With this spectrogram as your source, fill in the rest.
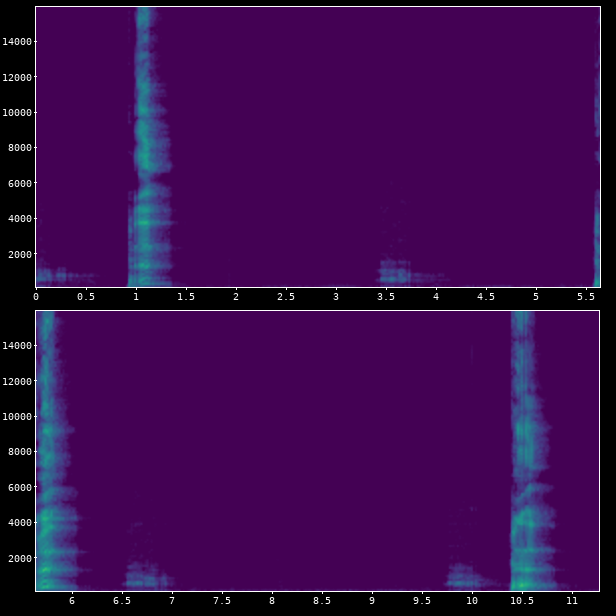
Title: Painful fast and deep Hiccups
